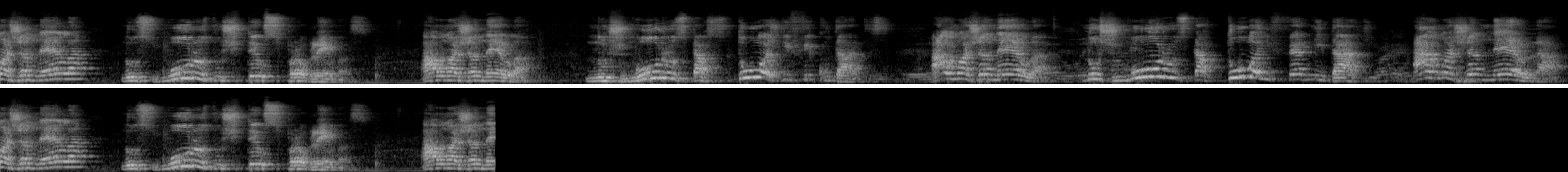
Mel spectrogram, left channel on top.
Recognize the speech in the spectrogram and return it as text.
janela nos muros dos teus problemas. Há uma janela nos muros das tuas dificuldades. Há uma janela nos muros da tua enfermidade. Há uma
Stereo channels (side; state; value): right; drops out; at 5.0 s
